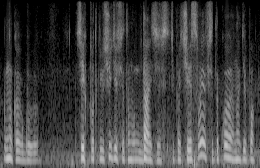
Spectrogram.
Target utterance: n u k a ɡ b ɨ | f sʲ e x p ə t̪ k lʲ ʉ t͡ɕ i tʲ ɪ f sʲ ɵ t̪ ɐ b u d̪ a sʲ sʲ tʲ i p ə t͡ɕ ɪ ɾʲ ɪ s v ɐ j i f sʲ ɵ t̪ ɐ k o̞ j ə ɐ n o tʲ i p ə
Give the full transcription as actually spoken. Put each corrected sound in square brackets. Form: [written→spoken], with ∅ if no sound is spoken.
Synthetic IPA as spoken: n u k a ɡ b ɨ | f sʲ e x p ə t̪ k lʲ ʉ t͡ɕ i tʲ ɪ f sʲ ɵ t̪ ɐ [b→m] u d̪ a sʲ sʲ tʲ i p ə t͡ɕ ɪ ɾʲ ɪ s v ɐ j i f sʲ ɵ t̪ ɐ k o̞ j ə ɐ n o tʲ i p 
